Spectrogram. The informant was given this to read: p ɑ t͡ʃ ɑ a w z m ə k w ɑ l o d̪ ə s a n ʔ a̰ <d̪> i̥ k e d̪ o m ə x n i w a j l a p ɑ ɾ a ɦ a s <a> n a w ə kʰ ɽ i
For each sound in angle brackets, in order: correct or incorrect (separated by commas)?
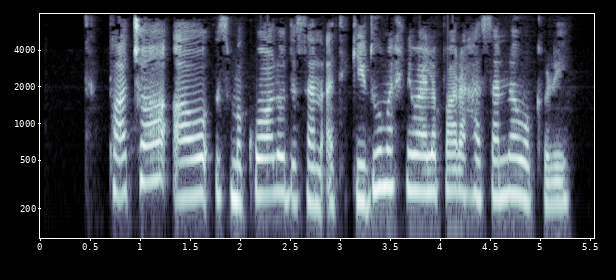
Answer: incorrect, correct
